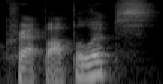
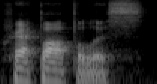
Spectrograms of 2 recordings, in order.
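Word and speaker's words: Krapopolis: show on Fox called crap opaly crap opis uh sorry I got the pronunciation wrong crap opolis um on Fox right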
